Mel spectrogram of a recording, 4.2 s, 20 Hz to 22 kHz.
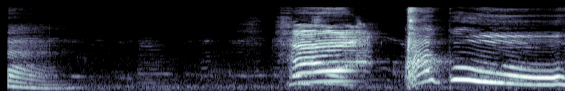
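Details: A 100-day-old baby gives a single sharp sneeze between soft, high-pitched voiced sounds.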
